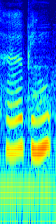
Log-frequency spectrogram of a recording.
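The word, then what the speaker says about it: 和平: Peace in Chinese is pronounced as He Ping.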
